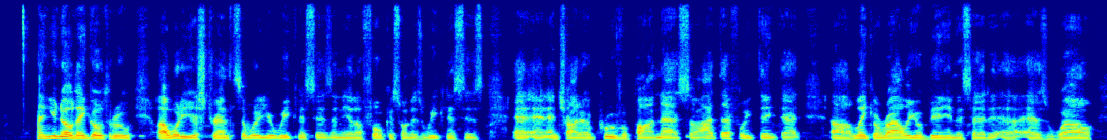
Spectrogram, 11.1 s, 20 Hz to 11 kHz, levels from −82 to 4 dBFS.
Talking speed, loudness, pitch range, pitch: 255 wpm, -23 LUFS, 120-135 Hz, 130 Hz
